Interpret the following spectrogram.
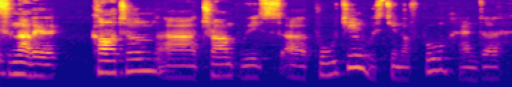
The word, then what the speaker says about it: Putin: yeah, Putin, which also more accurately reflects the pronunciation of this name in Russian, Putin. So if it's spelled like this, the one should rather pronounce it as Putin, but it's not Putin, it's Putin.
